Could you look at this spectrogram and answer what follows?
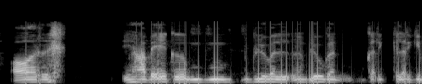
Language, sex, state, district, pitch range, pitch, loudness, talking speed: Hindi, male, Uttarakhand, Uttarkashi, 115-120 Hz, 115 Hz, -19 LUFS, 115 wpm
